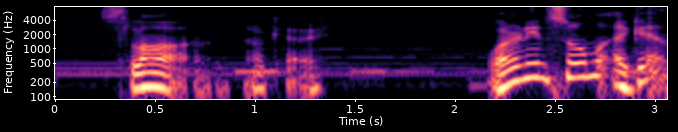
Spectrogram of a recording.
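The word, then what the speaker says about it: slán: or safe journey home one dialect will pronounce it as Sloan Sloan okay learning so much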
